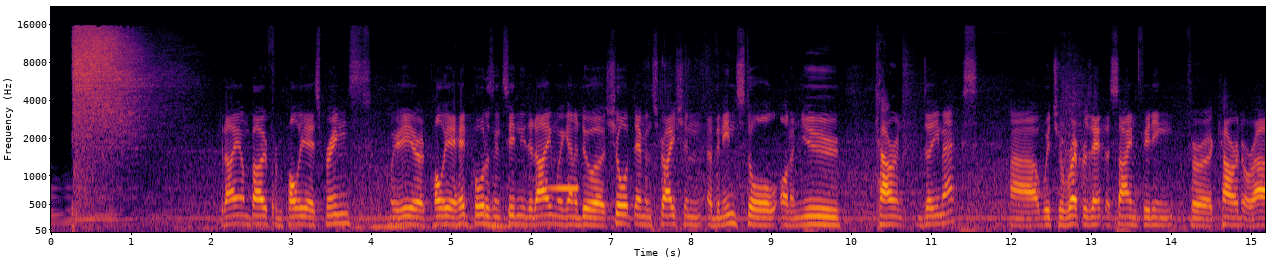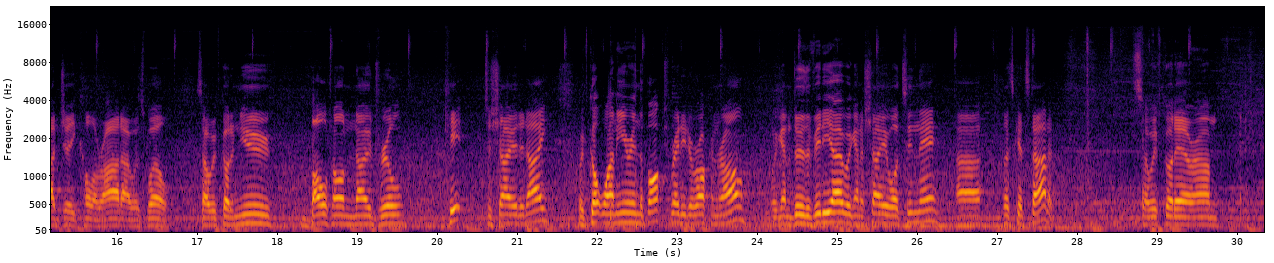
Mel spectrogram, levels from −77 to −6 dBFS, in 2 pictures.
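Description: From 6.05 to 6.62 s a loudspeaker feedback squeal breaks out. A single tone at 781 Hz swells over roughly a third of a second until it sits at about the same level as the rest of the sound, then stops. The microphone was picking up the loudspeaker it was feeding, and at 781 Hz the gain around that loop exceeded one. The frequency fed on itself and grew into a steady whistle until it stopped.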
